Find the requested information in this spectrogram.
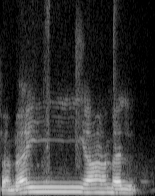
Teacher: we have idgham with ghunna. And we have two harakat with nasal.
